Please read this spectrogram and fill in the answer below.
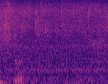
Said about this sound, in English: just splash your face with water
